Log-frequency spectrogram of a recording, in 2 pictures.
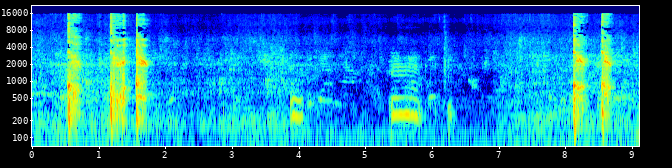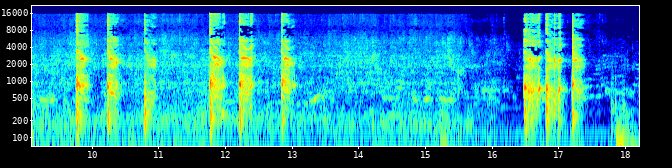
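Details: Patient sick with RSV infection: repeated bursts of wet, harsh coughing in short clusters, with faint whimpers between and running water in the background.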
